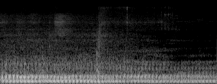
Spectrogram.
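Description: A motorcycle engine running by, a steady hum that is loudest in the first second and slowly fades.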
